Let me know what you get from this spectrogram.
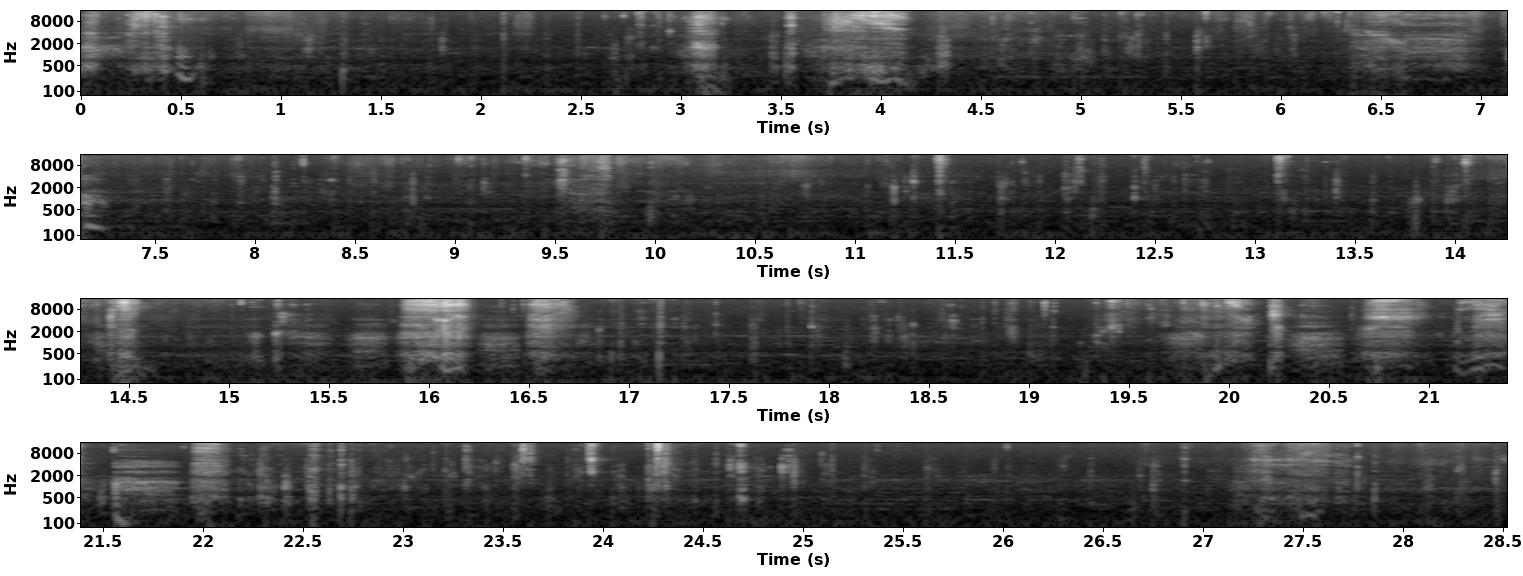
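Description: Close-miked chewing and biting of glazed braised pork belly: irregular wet mouth clicks and smacks, with a few louder bites along the way.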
